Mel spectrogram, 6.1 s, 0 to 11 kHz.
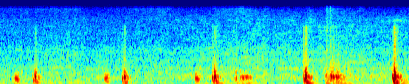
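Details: Slowed simulated heartbeat from a nursing education program: four regular lub-dub pairs at about 44 a minute, S1 clearly distinct from S2; normal heart sounds.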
